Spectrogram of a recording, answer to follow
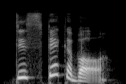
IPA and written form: dɪˈspɪkəbəl (despicable)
